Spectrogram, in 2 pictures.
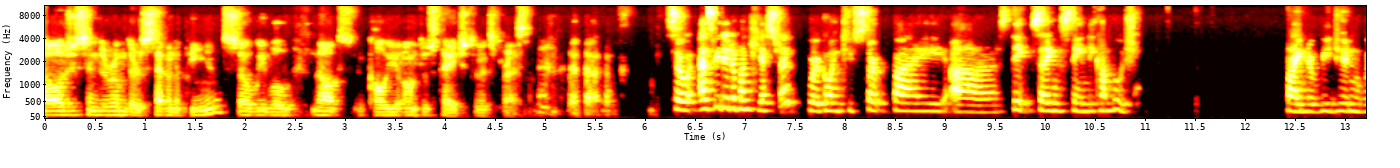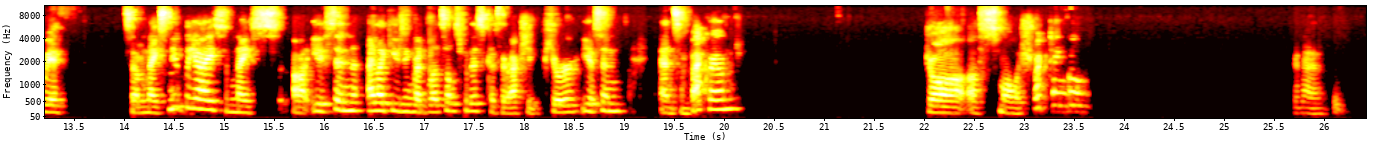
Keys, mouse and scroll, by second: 0.9-6.0 scroll down 1, 6.0-7.0 scroll down 1, 7.0-7.7 drag, 7.0-10.0 scroll up 1, 10.0-10.4 drag, 10.0-12.3 scroll up 1, 11.1 drag, 11.8 click, 12.3-12.6 scroll down 1, 12.6-16.2 scroll up 1, 13.2 drag, 16.2-21.2 scroll up 1, 21.2 click, 21.2-22.2 scroll up 1, 22.2-24.1 drag, 22.2-24.1 scroll up 1, 24.1-24.6 scroll up 1, 24.6-26.4 scroll up 1.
